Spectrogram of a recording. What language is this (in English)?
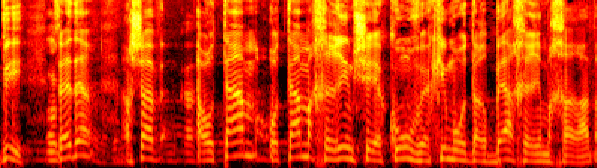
Hebrew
